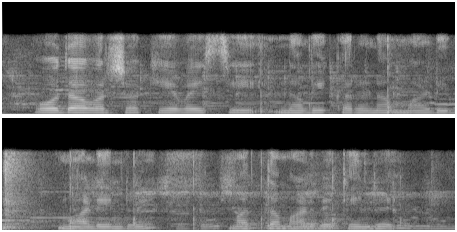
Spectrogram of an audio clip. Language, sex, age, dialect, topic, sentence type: Kannada, female, 18-24, Dharwad Kannada, banking, question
